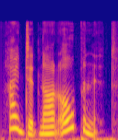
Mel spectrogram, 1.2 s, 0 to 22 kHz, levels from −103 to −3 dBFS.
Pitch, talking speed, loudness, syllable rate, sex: 235 Hz, 255 wpm, -15 LUFS, 6.1 syllables/s, female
